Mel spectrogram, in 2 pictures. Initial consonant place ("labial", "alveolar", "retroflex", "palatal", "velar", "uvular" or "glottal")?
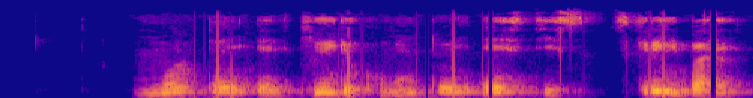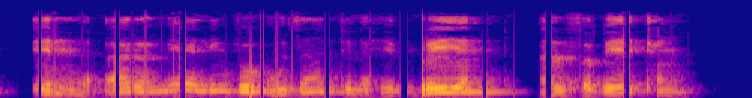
labial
